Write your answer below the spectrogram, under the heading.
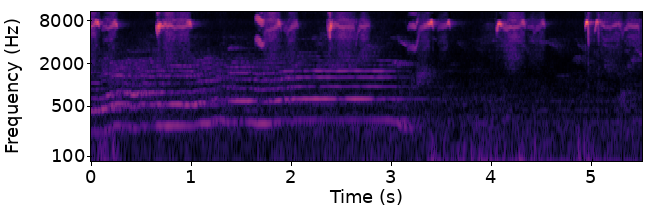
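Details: Active blue-crowned hanging parrot used as a model song for training: regular shrill high chips and short buzzy notes about every second, while a lower falling tonal sound plays in the first half.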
